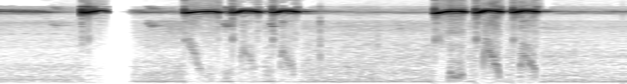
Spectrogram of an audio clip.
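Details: Blue-crowned hanging parrot calling a rival in the wild: thin, very high squeaky notes, a single one and then two quick runs of three, with a faint steady high hum behind.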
